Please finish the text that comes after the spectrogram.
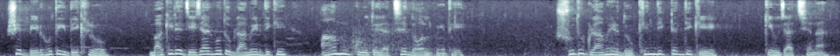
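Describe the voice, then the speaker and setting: A man's voice: medium pitch, mellow, a little hiss or hum. A man narrating a scripted horror story in a suspenseful storytelling style. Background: background music.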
